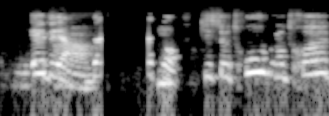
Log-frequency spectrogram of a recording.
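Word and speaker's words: Édéa: se prononce EDA ou EDA ed ça se prononce EDA EDA d'accord qui se trouve entre Douala et Yaoundé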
